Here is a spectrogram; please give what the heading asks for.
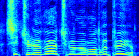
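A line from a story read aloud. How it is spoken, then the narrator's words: Leper's pleading tone. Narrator (French): un lépreux, il lui dit dans son ton suppliant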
